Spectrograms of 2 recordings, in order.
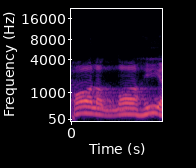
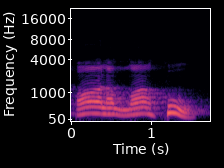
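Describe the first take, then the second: First: Allah ends with an i vowel. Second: Allah ends with a u vowel. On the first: The speaker calls it wrong. "Tidak boleh dibaca" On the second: The speaker calls it right. "kata Allah harus dibaca dhammah"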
